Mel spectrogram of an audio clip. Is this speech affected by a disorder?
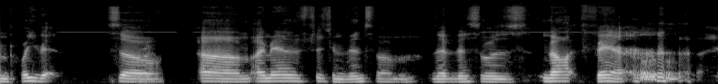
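Yes: muscular dystrophy.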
